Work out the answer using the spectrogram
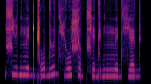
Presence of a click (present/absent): present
